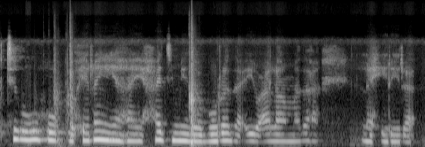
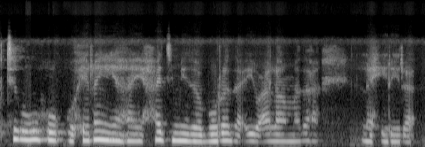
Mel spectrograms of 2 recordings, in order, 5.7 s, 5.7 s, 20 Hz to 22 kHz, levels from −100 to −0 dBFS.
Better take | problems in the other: second | background sound (Microwave oven); 12 dB below the speech

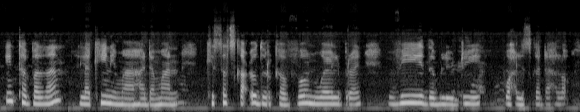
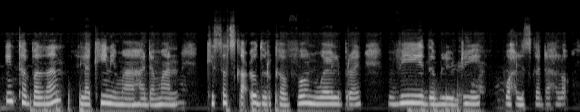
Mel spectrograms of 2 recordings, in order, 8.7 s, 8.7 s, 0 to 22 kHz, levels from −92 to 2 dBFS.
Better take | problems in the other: first | noise reduction (neural mask model RNNoise)

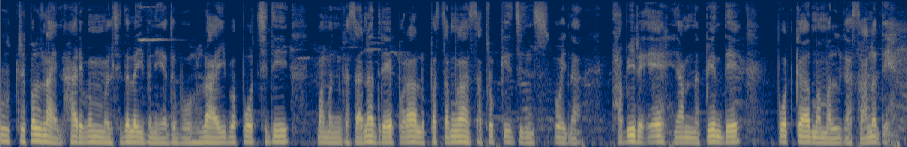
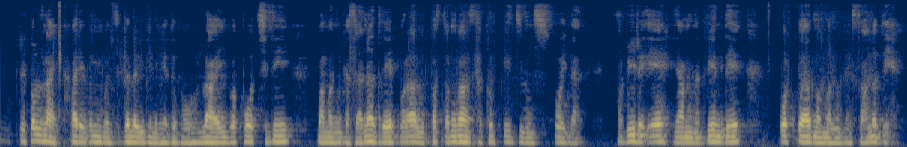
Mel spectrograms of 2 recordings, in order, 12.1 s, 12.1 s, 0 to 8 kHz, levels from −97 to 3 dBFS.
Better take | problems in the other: first | noise reduction (neural mask model DeepFilterNet 3)

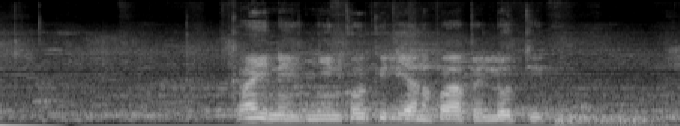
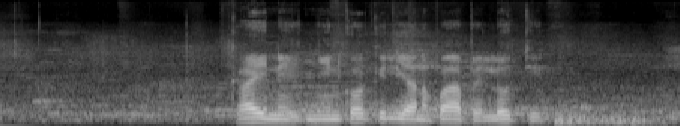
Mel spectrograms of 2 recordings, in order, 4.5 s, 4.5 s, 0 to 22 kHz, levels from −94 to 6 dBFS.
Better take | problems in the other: second | room echo; dies away in 0.1 s

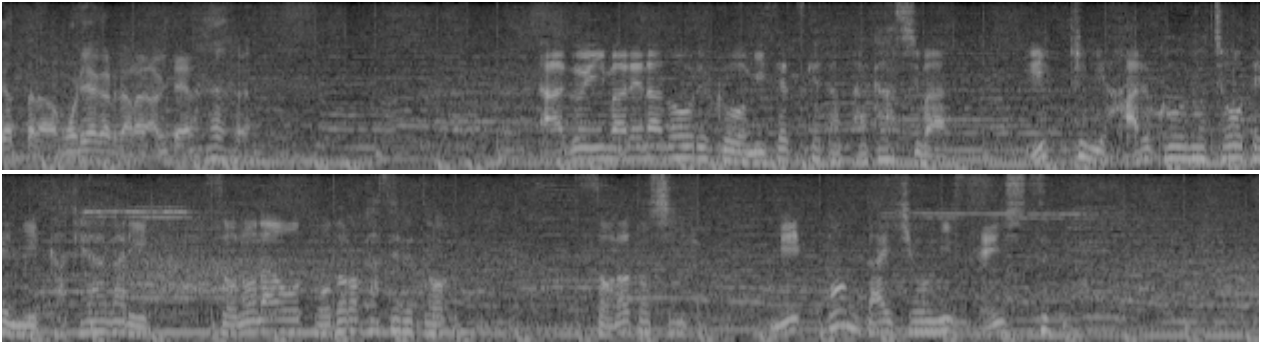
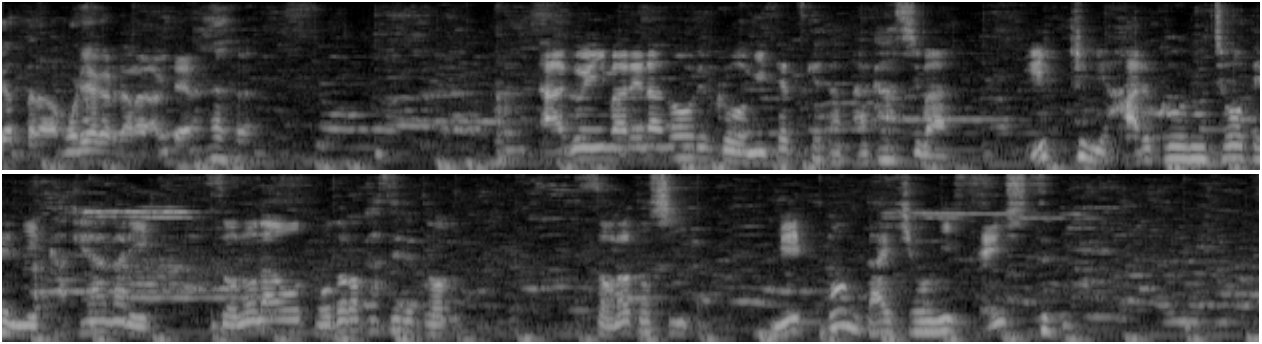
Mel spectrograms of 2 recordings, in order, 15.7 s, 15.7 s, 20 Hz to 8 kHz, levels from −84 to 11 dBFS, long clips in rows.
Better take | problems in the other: first | noise reduction (classical method log-MMSE)

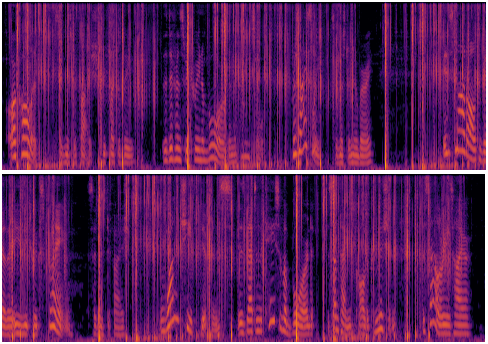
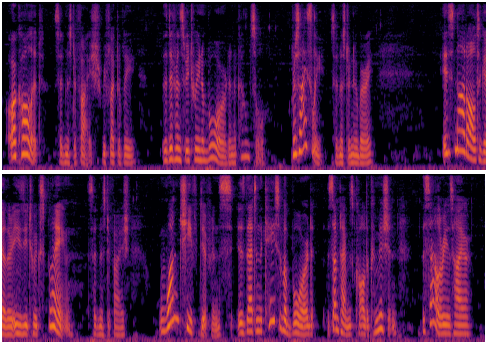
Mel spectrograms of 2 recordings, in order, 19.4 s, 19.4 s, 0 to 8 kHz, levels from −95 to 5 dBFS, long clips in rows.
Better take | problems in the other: second | background sound (Crushing); 4 dB above the speech

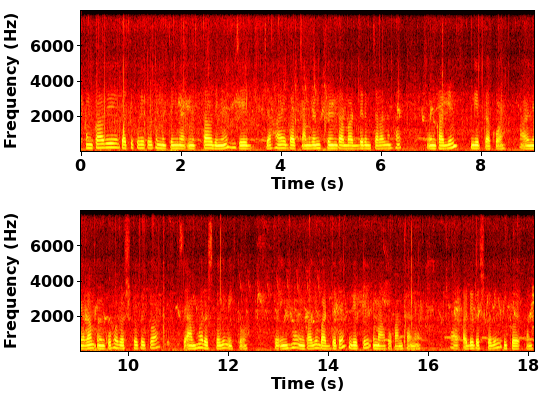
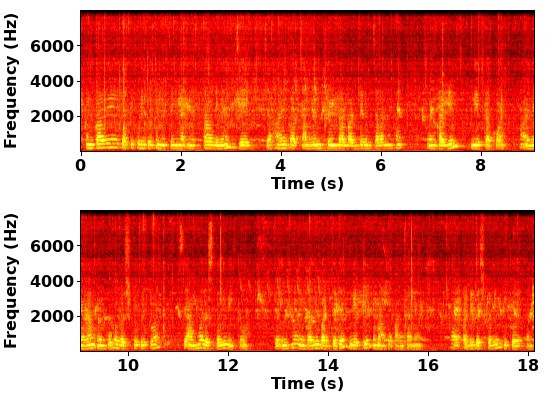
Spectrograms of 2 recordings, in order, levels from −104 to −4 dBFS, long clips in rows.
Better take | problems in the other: first | room echo; dies away in 0.3 s

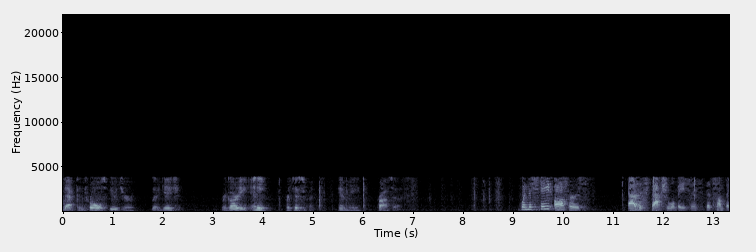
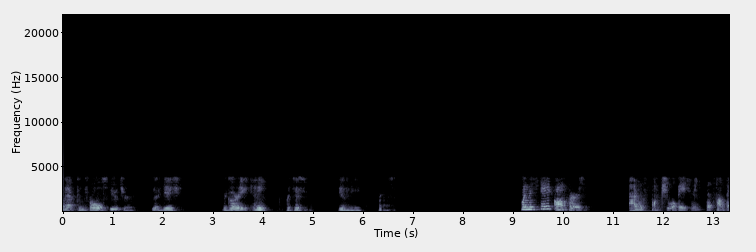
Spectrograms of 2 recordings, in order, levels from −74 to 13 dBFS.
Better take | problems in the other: first | noise reduction (neural mask model DeepFilterNet 3)

